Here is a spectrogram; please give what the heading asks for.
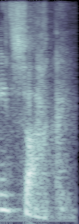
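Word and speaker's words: יצחק: named that boy Isaac it's pronounced itzak in Hebrew is because itzak means laughter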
